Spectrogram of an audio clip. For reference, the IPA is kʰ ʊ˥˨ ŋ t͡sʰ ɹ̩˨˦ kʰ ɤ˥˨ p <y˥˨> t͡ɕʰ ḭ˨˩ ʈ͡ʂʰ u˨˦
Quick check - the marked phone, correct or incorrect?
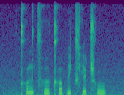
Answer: incorrect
